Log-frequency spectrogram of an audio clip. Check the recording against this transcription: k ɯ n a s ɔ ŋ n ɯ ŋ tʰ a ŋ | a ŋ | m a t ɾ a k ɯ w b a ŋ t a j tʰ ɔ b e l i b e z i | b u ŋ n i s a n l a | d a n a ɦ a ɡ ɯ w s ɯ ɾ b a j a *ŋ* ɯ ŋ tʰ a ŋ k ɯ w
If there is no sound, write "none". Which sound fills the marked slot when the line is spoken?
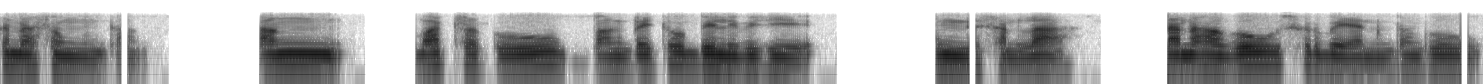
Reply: n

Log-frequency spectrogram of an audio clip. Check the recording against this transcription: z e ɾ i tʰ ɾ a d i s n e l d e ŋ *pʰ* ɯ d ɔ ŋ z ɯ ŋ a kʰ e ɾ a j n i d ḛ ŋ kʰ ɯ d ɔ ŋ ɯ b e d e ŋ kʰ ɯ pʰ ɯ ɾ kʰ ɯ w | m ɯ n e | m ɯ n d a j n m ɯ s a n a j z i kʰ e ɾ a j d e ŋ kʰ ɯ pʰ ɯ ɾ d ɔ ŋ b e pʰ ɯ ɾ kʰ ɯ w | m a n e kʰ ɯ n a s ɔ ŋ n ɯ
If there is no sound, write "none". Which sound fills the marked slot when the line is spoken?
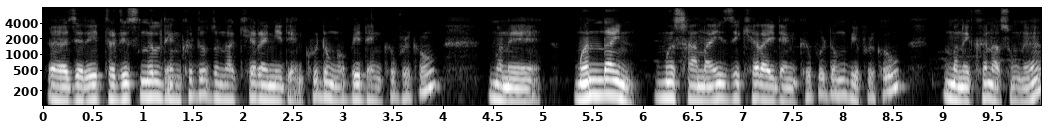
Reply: kʰ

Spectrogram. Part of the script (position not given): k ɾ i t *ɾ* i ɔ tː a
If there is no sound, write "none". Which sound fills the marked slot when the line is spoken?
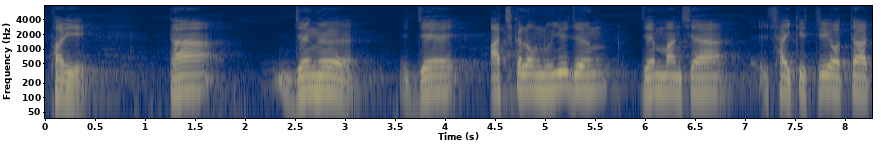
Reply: ɾ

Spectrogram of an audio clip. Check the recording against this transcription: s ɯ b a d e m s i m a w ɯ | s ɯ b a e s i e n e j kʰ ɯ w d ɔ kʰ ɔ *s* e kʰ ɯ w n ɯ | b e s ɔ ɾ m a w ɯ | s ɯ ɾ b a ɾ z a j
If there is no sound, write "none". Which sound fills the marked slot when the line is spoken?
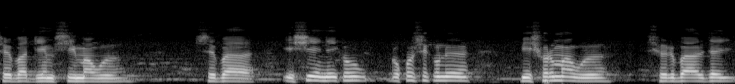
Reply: s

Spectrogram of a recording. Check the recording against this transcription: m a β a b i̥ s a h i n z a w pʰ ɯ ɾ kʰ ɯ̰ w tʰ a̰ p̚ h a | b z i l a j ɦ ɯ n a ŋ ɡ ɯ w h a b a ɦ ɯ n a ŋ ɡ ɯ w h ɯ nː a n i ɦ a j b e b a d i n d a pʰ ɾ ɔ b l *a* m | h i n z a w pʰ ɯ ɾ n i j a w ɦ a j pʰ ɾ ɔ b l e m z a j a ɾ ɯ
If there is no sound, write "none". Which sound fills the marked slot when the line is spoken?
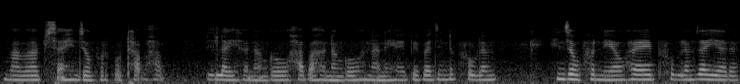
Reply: e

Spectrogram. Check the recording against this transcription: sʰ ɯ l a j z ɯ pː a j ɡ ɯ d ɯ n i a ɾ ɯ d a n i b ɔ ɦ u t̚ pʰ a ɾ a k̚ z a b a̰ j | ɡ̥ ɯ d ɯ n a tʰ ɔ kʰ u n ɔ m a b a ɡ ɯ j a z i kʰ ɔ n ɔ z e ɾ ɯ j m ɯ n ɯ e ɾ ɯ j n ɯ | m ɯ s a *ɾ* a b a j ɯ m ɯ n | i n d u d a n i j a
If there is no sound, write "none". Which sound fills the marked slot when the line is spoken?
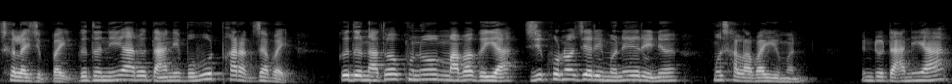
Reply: l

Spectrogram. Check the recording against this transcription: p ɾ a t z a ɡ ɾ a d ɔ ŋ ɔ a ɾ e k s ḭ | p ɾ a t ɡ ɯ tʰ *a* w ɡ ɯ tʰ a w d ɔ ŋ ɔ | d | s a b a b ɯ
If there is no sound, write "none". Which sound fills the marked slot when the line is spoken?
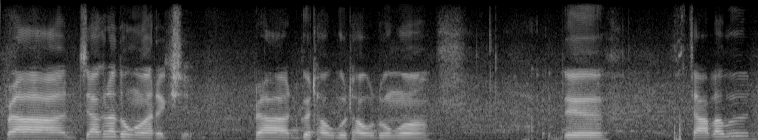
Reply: a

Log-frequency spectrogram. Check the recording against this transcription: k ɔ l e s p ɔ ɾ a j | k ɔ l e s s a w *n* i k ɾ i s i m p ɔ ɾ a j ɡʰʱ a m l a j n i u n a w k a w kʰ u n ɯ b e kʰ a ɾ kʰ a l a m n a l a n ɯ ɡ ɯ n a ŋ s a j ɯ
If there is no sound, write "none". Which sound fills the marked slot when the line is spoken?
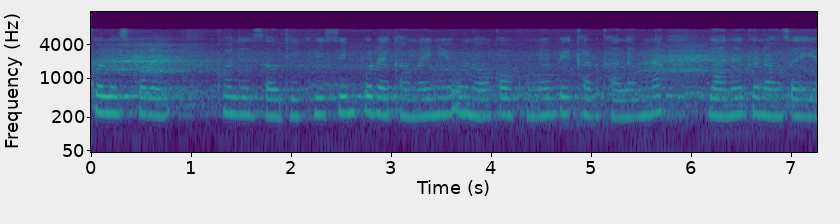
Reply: d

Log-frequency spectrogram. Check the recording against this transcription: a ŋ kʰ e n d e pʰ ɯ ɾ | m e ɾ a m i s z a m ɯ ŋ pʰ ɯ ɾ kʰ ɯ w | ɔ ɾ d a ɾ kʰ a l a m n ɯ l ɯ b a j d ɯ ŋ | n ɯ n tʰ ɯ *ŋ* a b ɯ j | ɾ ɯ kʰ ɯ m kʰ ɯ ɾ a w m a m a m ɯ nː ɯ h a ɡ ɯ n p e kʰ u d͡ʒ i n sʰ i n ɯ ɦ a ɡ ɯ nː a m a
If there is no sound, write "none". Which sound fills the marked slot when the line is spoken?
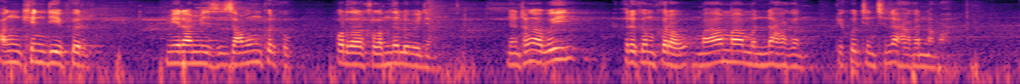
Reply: ŋ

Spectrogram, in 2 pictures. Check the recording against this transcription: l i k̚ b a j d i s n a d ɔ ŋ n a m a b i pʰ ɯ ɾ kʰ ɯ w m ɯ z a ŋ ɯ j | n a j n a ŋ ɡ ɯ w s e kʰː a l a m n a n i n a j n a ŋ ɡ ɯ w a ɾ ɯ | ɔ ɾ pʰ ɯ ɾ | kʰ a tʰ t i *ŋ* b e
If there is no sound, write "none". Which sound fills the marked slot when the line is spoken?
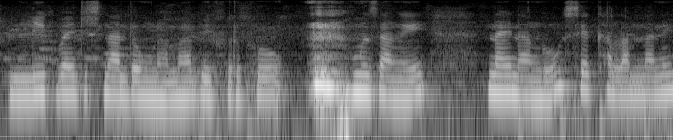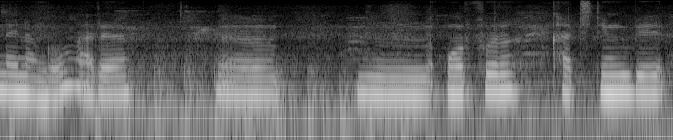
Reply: ŋ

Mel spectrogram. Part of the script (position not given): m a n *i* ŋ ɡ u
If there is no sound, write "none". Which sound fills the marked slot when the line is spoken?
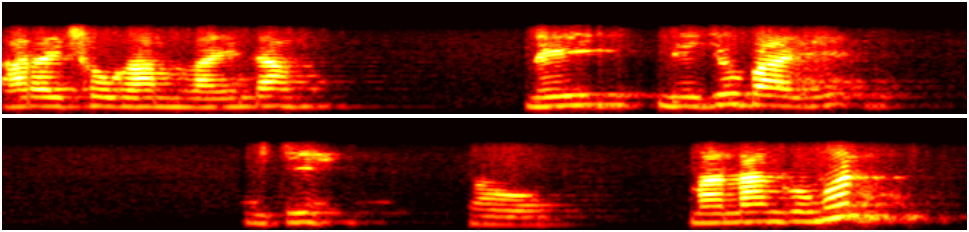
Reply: a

